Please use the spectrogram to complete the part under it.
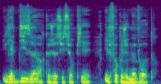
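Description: A man's voice: on the low side, moderate pace, mellow, husky. A man voicing an exhausted young violinist in a storybook reading. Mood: weary. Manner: weary, half asleep.

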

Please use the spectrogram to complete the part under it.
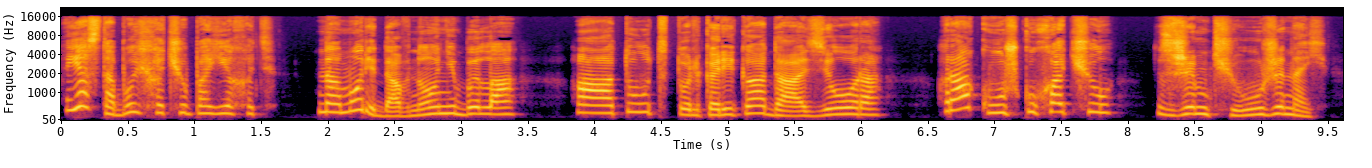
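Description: A woman voicing an earnest young witch girl who exclaims and pleads in a raised, high voice. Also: expressive, unhurried, no echo, studio quality. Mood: eager.

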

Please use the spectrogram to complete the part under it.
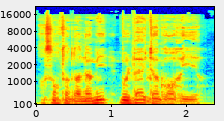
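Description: Man reading a novel aloud, dark mellow tone, a bit husky. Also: on the low side, moderate pace. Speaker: narrator. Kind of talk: audiobook narration.

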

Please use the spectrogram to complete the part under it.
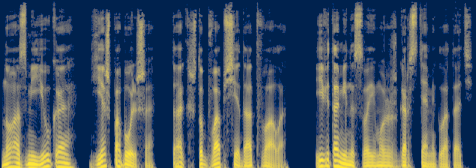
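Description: A man voicing a mocking male cat tsar who teases and gives playful advice in a raised, lively voice. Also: rumbling low, a little slow, creaky, no room sound, studio quality, exaggerated voice. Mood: advising. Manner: teasing, sing-song and lively.

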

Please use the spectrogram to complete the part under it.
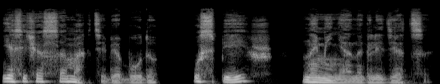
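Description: A man voicing a gentle, caring young woman in an audiobook, in a soft, soothing, sing-song manner. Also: low-pitched, lively intonation, normal speed, breathy edge, no echo, clean studio sound. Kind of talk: audiobook character voice.

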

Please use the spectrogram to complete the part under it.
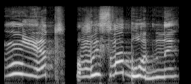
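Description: A woman voicing a proud, touchy young woman who takes offense quickly and speaks in a shrill, indignant way. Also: fairly bright tone, heavily acted. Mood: refusing.

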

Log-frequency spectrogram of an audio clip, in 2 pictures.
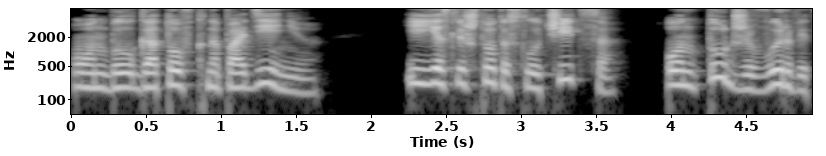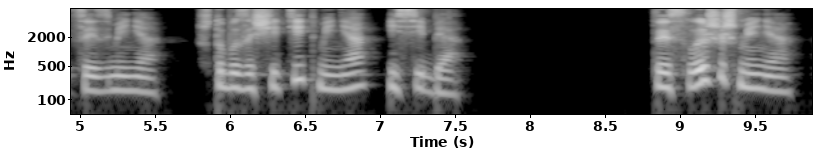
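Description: A woman reading a first-person fantasy audiobook in a steady, measured way. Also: on the low side. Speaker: audiobook narrator.

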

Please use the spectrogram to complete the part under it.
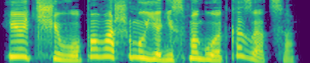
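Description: A woman's voice: sits high, lively intonation, quick pace, a bit bright, dry recording, clean studio sound, voice pushed up. A woman voicing an indignant, stubborn young woman who makes mocking retorts. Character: young woman, sharp-tongued, stubborn and principled.

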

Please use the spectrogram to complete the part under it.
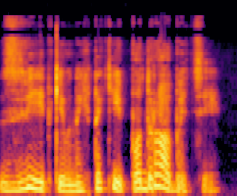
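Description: A drunk, brutal husband, as a male audiobook reader puts him on, sneering and drawing out his threats slowly. The voice is husky and close, with no room around it. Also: fairly high pitch, big pitch swings, a little mellow, no echo, full character voice. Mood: menacing. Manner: slow, menacing, mocking. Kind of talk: audiobook narration.

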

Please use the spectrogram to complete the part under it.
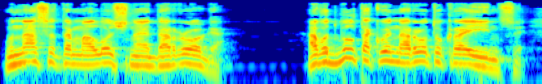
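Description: Man, audiobook narration, even storytelling, somewhat high pitch. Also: moderate pace.

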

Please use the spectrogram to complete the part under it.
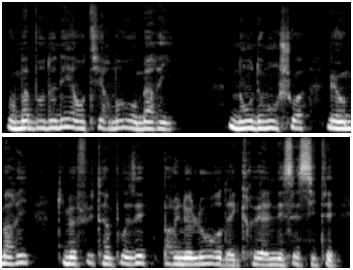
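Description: A man's voice: medium pitch, warm tone, breathy edge, voice pushed up. A man reading an audiobook, voicing an earnest, emotional young married woman with a tremulous, pleading manner.

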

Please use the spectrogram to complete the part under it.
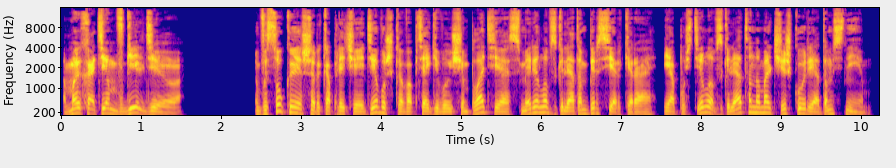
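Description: A man narrating an audiobook in a steady storytelling manner. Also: mid-range voice, moderate pace, hardly any pauses, no echo, clean studio sound.

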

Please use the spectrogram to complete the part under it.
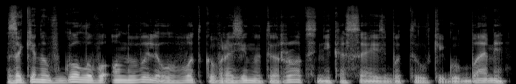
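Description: A man reading a literary story aloud as an audiobook narrator, measured and unhurried. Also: deep voice, steady tone, mellow, no echo, clean studio sound.

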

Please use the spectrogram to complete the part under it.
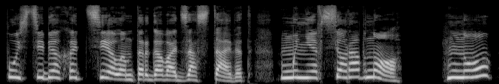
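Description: A woman's voice: high voice, expressive, normal speed, no echo, studio quality. A woman voicing a haughty aristocratic aunt who shrieks with venomous contempt, in an audiobook reading. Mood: furious scorn. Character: furious haughty aristocratic aunt, shrill and scornful.

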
